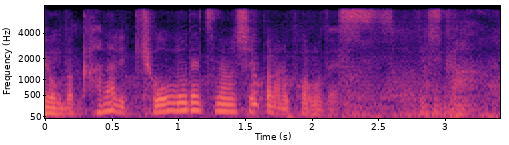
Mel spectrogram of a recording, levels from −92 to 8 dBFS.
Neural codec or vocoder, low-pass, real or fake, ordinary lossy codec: codec, 16 kHz in and 24 kHz out, 0.6 kbps, FireRedTTS-2 codec; 7.2 kHz; fake; none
